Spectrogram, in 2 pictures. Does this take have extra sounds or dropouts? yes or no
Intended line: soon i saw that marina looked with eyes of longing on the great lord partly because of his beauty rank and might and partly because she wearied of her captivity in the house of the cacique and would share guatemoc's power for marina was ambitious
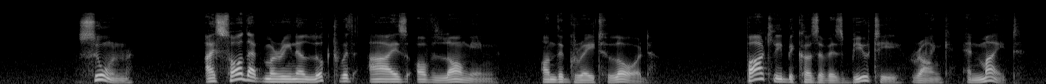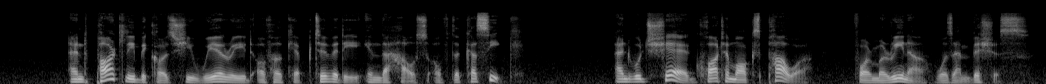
no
